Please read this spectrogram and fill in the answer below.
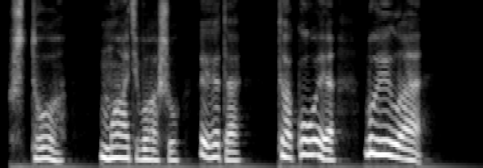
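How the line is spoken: Frightened breathless gasp. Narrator (Russian): выдохнула Кейси Кокс, испуганно

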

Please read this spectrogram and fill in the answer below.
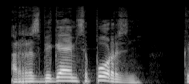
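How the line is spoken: Shout. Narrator (Russian): крикнул Загорецкий

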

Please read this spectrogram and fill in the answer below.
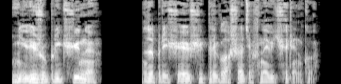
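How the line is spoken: Cold tone. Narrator (Russian): ответил холодным тоном

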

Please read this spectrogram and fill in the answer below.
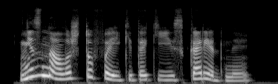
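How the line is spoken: Snide smirk. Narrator (Russian): ехидно усмехнулась Брайс

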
